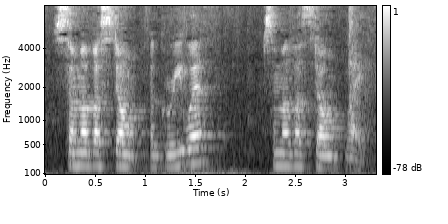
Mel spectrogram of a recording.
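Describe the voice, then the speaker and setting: A woman talks at a moderate pace with ordinary pitch variation, amid audible room echo and light background noise. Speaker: prosecutor. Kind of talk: courtroom closing argument to a jury. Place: hall.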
